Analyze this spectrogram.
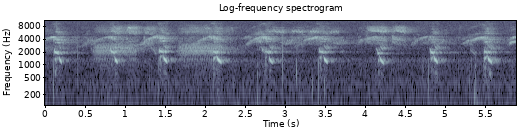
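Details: Younger Golden Eagle chick begging at its nest in Northern Estonia as the female feeds the elder chick with prey such as foxes, birds and hares; clear, piercing down-slurred squeals repeat evenly, nine in six seconds.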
